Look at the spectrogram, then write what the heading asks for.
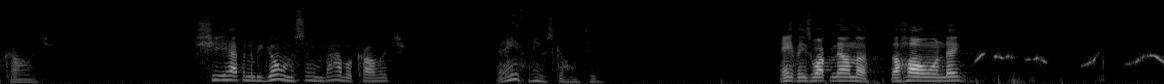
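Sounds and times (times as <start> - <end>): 
speech: 0.1 - 0.6, 2.0 - 4.1, 5.0 - 6.1, 7.8 - 10.1
person whistling gliding notes: 9.7 - 11.6.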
